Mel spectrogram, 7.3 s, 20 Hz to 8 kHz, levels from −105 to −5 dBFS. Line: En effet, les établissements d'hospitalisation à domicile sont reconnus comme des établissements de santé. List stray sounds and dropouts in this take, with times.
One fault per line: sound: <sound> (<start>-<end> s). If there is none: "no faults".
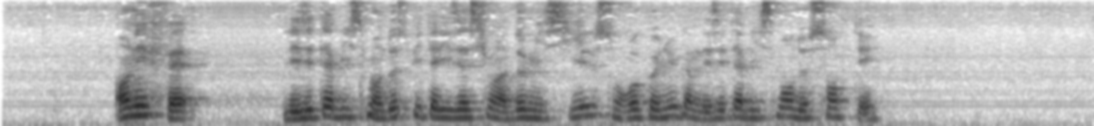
no faults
